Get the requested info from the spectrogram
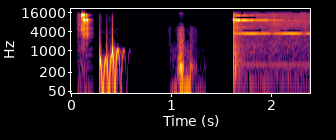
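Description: Sound effects of an animated logo sting: a few quick cartoon pops, then a bright chime-like tone that strikes near the end and rings on steadily.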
